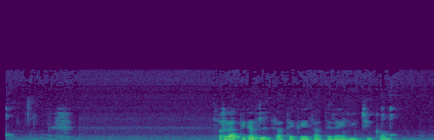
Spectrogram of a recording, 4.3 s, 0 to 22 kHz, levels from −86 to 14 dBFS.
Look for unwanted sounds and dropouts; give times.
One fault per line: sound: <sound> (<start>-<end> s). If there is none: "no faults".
no faults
